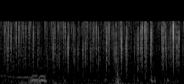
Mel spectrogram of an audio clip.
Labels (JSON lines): {"label": "biophony, cascading saw", "recorder": "SoundTrap 600 or HydroMoth"}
